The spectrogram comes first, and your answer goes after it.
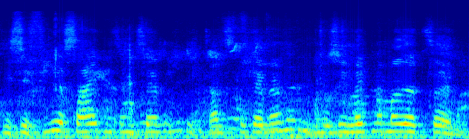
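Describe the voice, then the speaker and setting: A man's voice: high-pitched, fairly even intonation, quick pace, a crowd in the background, poor audio. A man lecturing a small group as a spiritual teacher, rambling and playing on the roots of words while speaking straight to his listeners. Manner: rambling, wordplay on word roots, addresses listeners directly. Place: meeting room with a small group. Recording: recorded amid a chattering group.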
